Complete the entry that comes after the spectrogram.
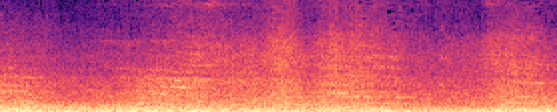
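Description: Freight train rolling past at close range: a steady, loud rumble of wheels on the rails.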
